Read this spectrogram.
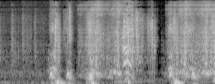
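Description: Sharp hits and impact bursts strike in a quick fight.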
